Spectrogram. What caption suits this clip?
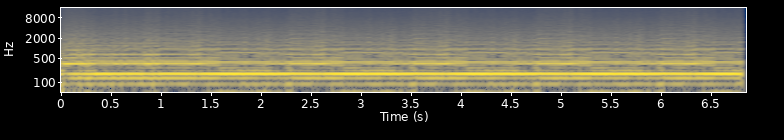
Distorted sin wave scream 4 [LOUD]
dark, distorted, distortion, gabber, hardcore, sine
